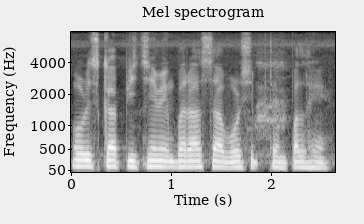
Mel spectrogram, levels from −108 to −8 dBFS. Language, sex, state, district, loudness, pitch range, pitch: Hindi, male, Arunachal Pradesh, Lower Dibang Valley, -16 LUFS, 115-125 Hz, 125 Hz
